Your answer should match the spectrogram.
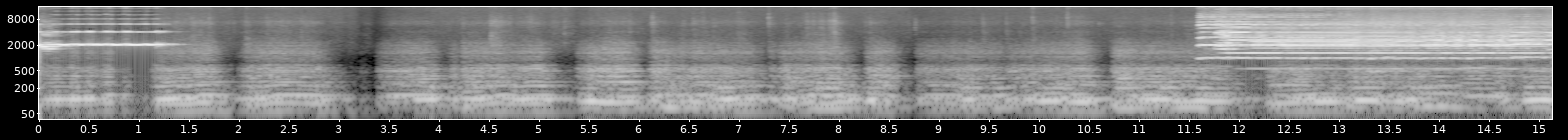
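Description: Live jazz quartet: saxophone and clarinet hold high notes that stop about a second in, leaving the double bass playing low notes with short pauses, until the two reeds come back in loudly and sustained near the end.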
